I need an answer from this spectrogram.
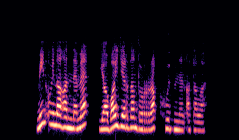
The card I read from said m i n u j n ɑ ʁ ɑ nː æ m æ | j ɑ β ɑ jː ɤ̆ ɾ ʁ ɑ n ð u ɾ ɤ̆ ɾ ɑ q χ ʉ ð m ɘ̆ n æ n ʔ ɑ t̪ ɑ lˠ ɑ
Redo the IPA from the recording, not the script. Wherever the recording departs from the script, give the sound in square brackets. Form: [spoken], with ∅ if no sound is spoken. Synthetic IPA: m i n u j n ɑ ʁ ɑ nː æ m æ | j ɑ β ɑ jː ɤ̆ ɾ [ð] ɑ n ð u ɾ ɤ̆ ɾ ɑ q [h] ʉ ð m ɘ̆ n æ n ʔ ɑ t̪ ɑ lˠ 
